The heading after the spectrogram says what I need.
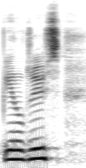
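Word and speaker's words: Betelgeuse: is the star but they pronounce it Beetlejuice and uh because no one really says Beetle guys but um they definitely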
